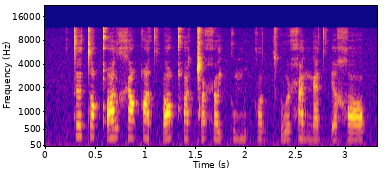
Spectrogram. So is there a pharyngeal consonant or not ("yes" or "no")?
yes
